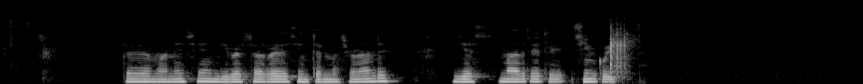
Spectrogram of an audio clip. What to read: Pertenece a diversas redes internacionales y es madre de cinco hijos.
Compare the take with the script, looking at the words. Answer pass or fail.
pass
